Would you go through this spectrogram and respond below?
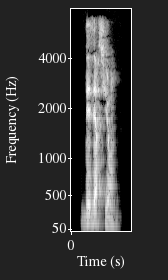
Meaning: desertion
- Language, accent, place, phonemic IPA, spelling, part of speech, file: French, France, Lyon, /de.zɛʁ.sjɔ̃/, désertion, noun, LL-Q150 (fra)-désertion.wav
